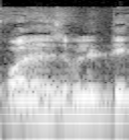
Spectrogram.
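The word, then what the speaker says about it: polarizability: बोलते हैं अपन बेटा, पॉलराइजेबिलिटी बोलते हैं। क्या बोले जाते हैं, पोलराइजेबिलिटी। इसको अपन पोलराइजेबिलिटी भी बोलते हैं कई बार, क्या प्रोनाउंस करता है, पोलराइजेबिलिटी भी।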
